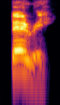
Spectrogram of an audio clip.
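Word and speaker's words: Bury: is weird we have a town called Berry which is spelled b why that sounds normal Barry yeah I'm going put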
